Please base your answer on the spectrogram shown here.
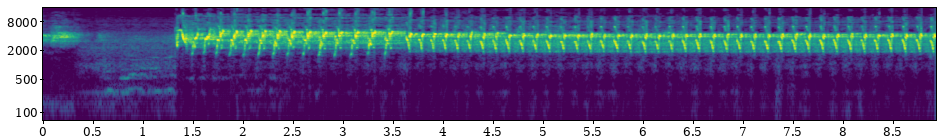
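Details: After a short quiet start, a lovebird launches into loud, sustained, rapid buzzy chattering, the notes pulsing quickly and steadily for several seconds.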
